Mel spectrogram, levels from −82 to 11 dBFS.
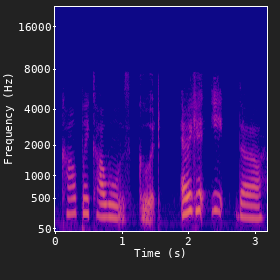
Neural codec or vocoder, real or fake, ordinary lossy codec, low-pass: codec, 16 kHz, 0.5 kbps, X-Codec, WavLM features, trained on Multilingual LibriSpeech; fake; none; none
